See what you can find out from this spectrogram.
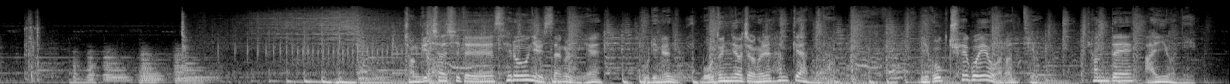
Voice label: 따뜻 밝은; 현대아이오닉

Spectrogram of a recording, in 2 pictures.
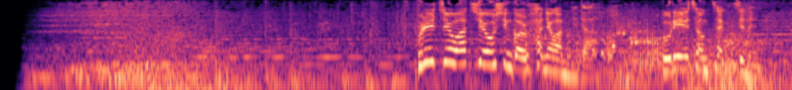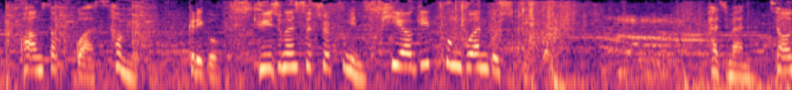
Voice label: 시크한 힘찬 게임홍보

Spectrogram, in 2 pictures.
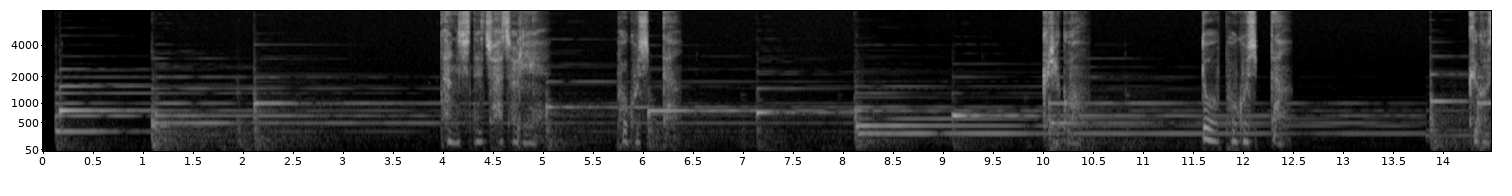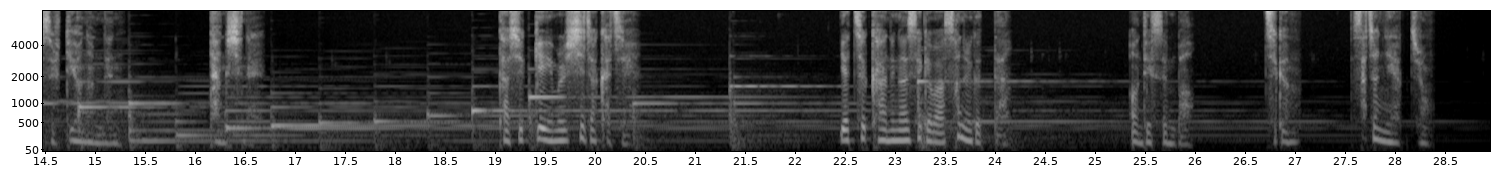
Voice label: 차분한 분위기있는

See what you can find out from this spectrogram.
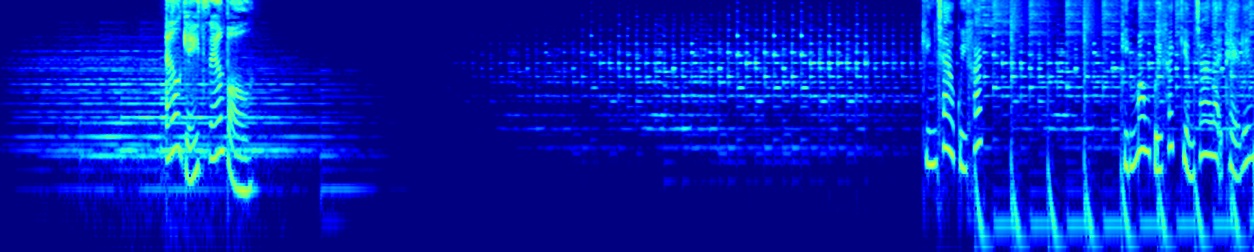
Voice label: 베트남 여 밝은 톤

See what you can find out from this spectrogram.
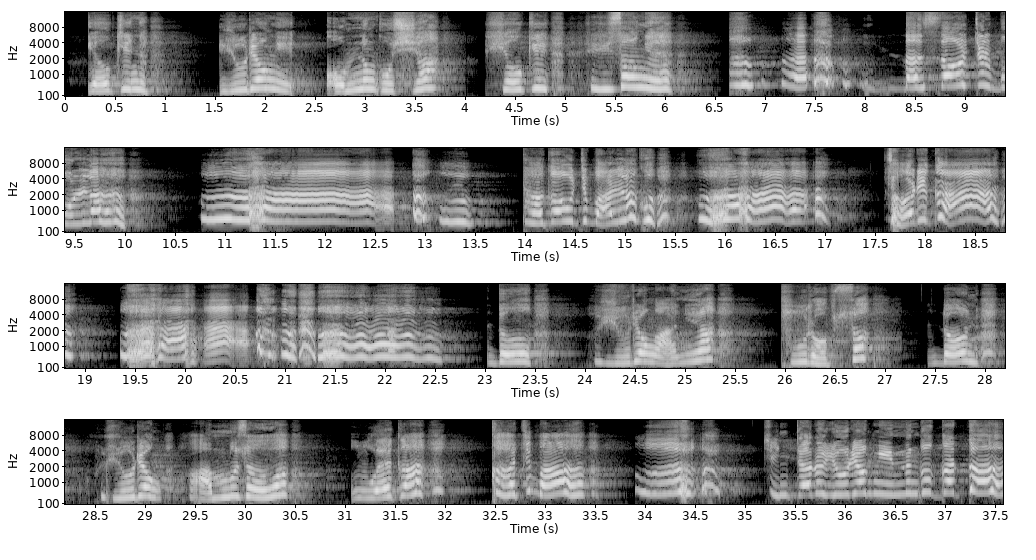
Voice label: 겁 많은 울보 양파맛 쿠키 우울한 남아; 쿠키런 킹덤

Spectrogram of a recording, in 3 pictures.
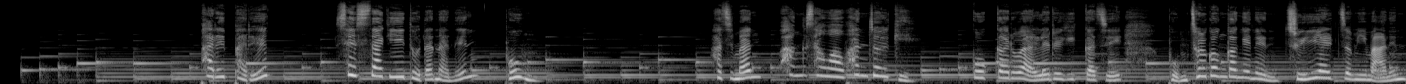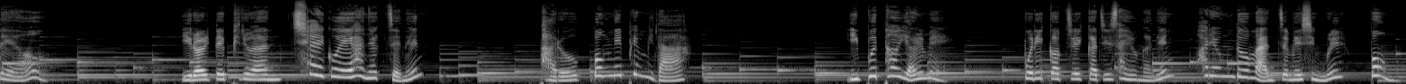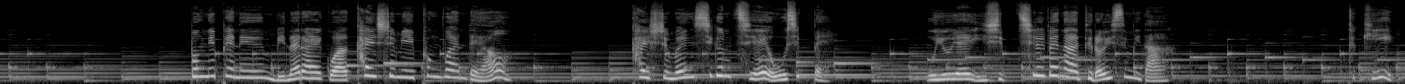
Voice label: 나레 밝고 차분한

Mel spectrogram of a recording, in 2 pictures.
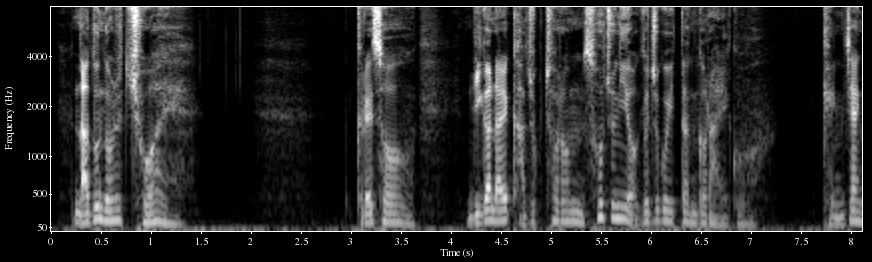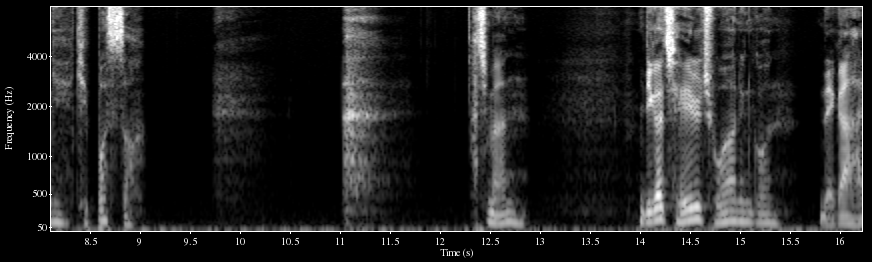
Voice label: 20대 청년 따뜻한 부드러운

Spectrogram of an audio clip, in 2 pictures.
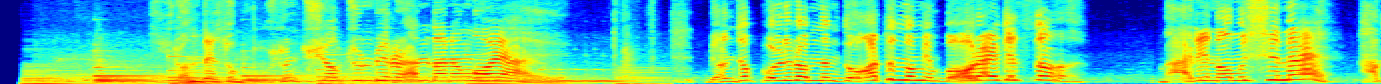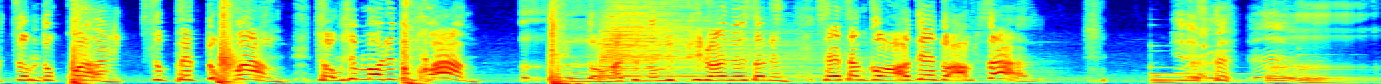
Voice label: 약 긁는 목소리 남 게으른 남아 10대; 타코씨; 붕어씨

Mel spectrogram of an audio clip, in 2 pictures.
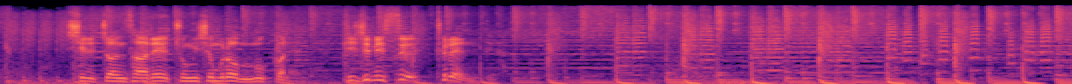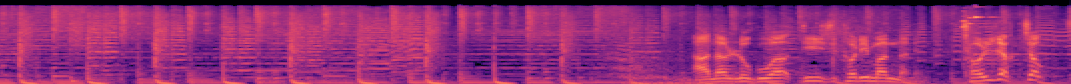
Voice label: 광고 관광 이러닝; 관광이러닝센터

